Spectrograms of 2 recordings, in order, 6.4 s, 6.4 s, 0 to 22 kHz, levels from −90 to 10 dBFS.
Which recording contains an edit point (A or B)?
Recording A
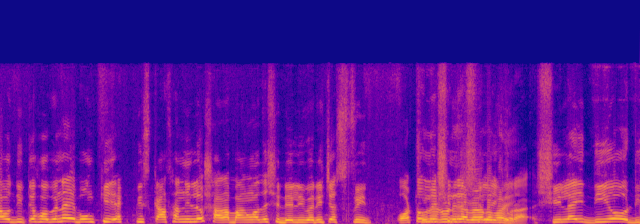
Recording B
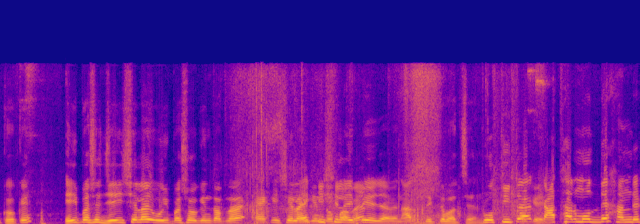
A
